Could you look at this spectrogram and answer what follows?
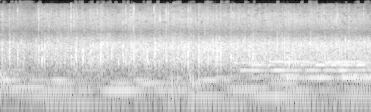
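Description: A church congregation breaks into sustained, even applause: many hands clapping together in a dense, continuous wash from start to finish.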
